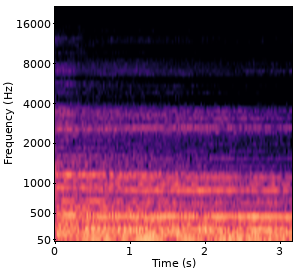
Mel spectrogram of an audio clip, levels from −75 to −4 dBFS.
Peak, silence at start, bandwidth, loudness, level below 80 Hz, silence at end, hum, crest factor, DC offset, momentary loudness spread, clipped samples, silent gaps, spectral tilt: -6 dBFS; 0 s; 12.5 kHz; -19 LUFS; -26 dBFS; 0 s; none; 12 dB; under 0.1%; 2 LU; under 0.1%; none; -8.5 dB/octave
